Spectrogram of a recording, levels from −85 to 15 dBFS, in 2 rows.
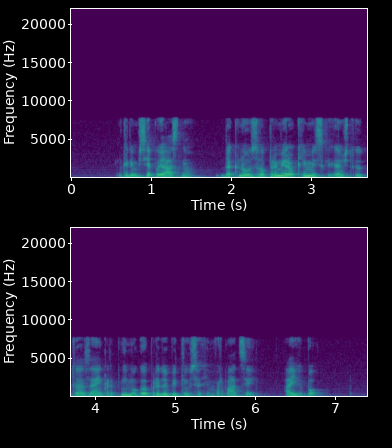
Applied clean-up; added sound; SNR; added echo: none; none; none; none.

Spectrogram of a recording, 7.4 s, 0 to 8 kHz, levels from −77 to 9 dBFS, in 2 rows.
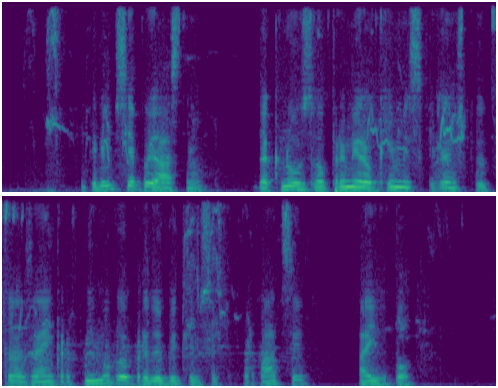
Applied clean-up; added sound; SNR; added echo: neural mask model RNNoise.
